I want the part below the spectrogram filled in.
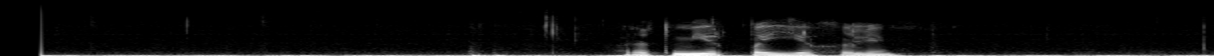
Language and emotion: Russian, neutral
